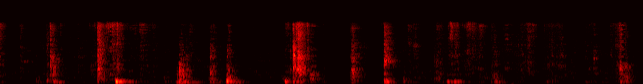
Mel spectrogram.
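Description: O-Pee-Chee Platinum hockey card box being opened and its foil-wrapped packs handled, making a string of short, irregular rustles and crinkles of cardboard and wrapper. The loudest come about a second and a half in and again near four seconds.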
